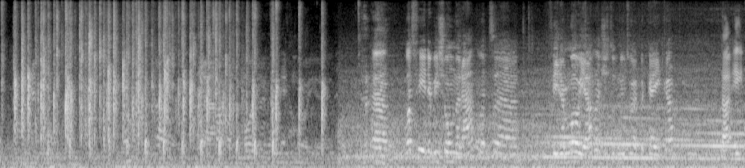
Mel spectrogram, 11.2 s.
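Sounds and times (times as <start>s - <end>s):
crowd applause: 0.0s - 5.0s
speech: 5.6s - 11.1s.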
